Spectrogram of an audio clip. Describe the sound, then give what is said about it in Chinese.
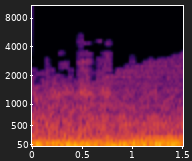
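An SUV's 2.7-litre engine drones steadily under heavy load while climbing uphill on a gravelly mountain road, a deep, constant low rumble with a laboring, strained tone and little change in pitch, loud throughout with no talking. “啊，当爬坡的时候，你能觉得这2.7升发动机底气是不足，越到上边，你看干踩不走。”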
